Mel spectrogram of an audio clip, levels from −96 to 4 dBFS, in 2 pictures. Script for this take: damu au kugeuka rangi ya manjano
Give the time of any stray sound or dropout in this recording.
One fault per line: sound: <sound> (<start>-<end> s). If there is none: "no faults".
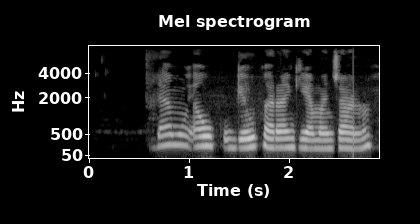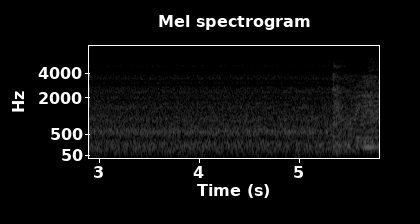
no faults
